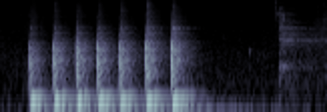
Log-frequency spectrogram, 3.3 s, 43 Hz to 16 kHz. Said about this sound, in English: In response to our knocking, about 30 seconds later, the front door creaked open.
